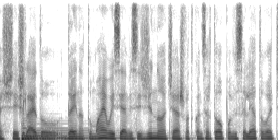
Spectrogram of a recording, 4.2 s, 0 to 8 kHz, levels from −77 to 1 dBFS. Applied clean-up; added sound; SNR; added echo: none; Bowed string instrument; 8 dB; none.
